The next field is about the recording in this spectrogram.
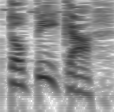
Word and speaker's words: Topeka: Dice, la palabra Topeka se pronuncia en castellano como Topeka.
